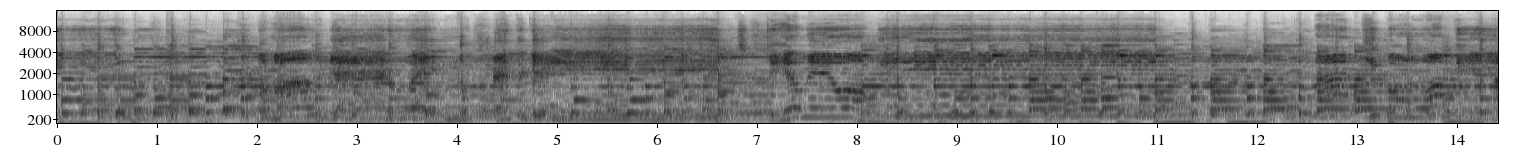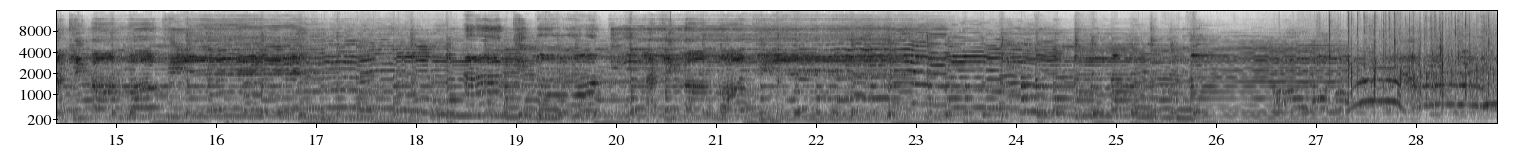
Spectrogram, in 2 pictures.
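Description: Live bluegrass band playing: banjo, fiddle, mandolin, acoustic guitars and upright bass, with a steady plucked bass pulse underneath. Near the end the playing gives way to a held final sound as the song closes.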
